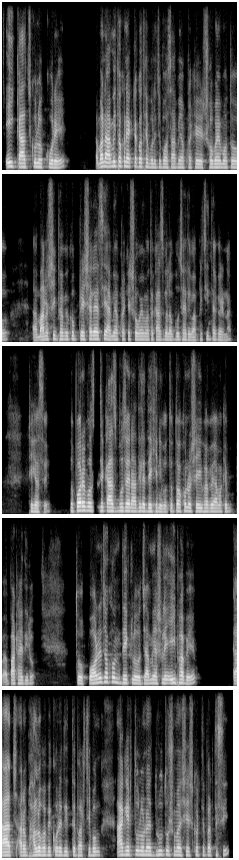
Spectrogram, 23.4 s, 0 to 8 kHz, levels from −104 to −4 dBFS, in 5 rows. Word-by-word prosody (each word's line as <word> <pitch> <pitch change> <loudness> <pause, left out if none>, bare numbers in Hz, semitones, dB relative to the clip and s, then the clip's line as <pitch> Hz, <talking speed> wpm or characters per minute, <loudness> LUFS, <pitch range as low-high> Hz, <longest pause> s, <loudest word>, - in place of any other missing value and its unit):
এই 200 - +3
কাজগুলো 175 +1 +3 0.2
করে, 155 -2 +2 0.8
মানে, 190 +2 +6
আমি 205 +3 +2
তখন 205 -1 +1
একটা 195 +1 -2
কথাই 185 -1 -1
বলেছি, 155 -1 -4
"বস, 155 -1 -2
আমি 160 +2 -5
আপনাকে 155 0 -6 0.2
সময় 160 0 +1
মত, 155 +1 -8 0.9
মানসিকভাবে 155 +2 -2
খুব 160 -1 -4
প্রেশার 165 +1 -1
এ - - +5
আছি। 165 - -13
আমি 150 - -5
আপনাকে 150 0 -8
সময় 145 -1 -2
মত 145 - -7
কাজগুলা 140 +1 -4
বুঝায় 145 0 -5
দিবো। 130 -1 -4
আপনি 125 +4 -15
চিন্তা 150 -2 -7
করেন 130 -2 -7
না। - - -15 0.7
ঠিক 155 - -1
আছে?" 140 -1 -12 0.5
তো 165 - -2
পরে 190 +1 +10
বলছে 185 -1 0
যে, - - 0
"কাজ 170 0 +7
বুঝায় 175 -1 +4
না 160 - +3
দিলে 165 -1 +3
দেখে 155 0 +1
নিবো।" 140 0 -1
তো - - -1
তখনও 165 +1 +1
সেভাবে 155 -1 +1
আমাকে 150 +1 -4 0.4
পাঠায় 150 0 0
দিল। 145 +1 -7 0.9
তো, 155 - -1 0.2
পরে 165 +5 +5
যখন 215 0 +3 0.2
দেখলো 170 -1 +1
যে - - -1
আমি 165 +2 -1
আসলে 165 +1 -2
এইভাবে, 170 -4 +2 0.9
কাজ 155 +1 +8 0.2
আরো 150 +1 +3
ভালোভাবে 170 +2 +3
করে 165 0 +2
দিতে 160 +1 -2
পারছি 150 +1 -4
এবং 160 0 +1 0.5
আগের 180 +1 +3
তুলনায়, 180 -2 +2
দ্রুত 185 +1 -2
সময়ে 170 -2 +1
শেষ 165 -2 -2
করতে 170 0 -6
পারতেছি। 170 +2 -4
160 Hz, 180 wpm, -22 LUFS, 150-175 Hz, 0.9 s, পরে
